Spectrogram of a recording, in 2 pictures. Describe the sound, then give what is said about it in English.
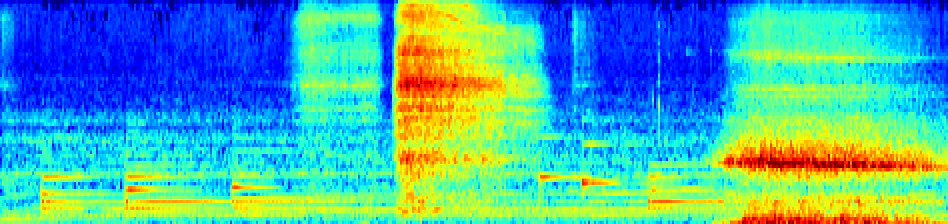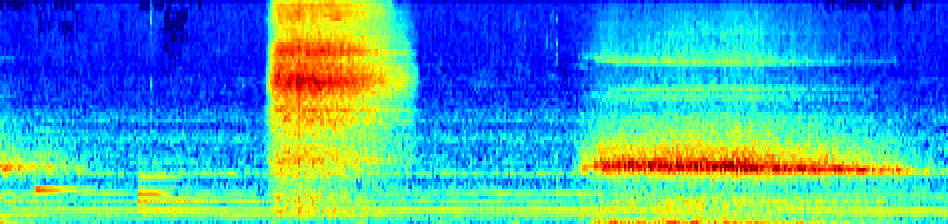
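Slow, deep breathing in and out, two full cycles of hissing inhales followed by longer, fuller exhales, over soft, sustained musical tones. “Breathe it all in. And breathe it all out.”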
